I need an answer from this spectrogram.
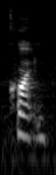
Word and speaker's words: Quern: Quern.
